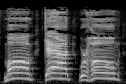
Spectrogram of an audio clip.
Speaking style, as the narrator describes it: shouted Annie

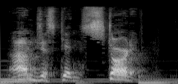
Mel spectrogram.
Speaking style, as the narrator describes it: he growled

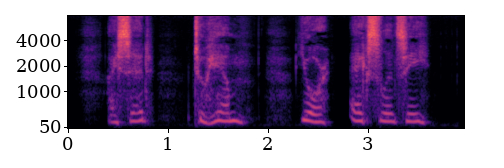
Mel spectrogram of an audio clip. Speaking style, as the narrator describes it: she ejaculated, gasping after each word

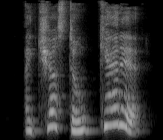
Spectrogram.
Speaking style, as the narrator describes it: Hermione cried out

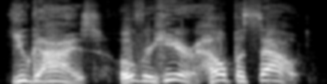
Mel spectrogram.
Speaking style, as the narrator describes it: he yelled back at the group of punks

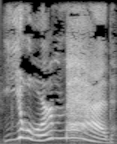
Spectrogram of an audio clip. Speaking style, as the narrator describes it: Basil smiled his terrible smile

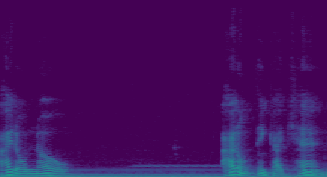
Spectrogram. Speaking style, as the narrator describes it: put her head down and mumbled

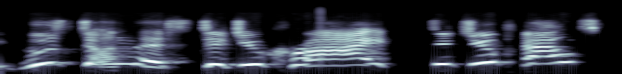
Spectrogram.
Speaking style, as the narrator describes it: people screeching above the panic

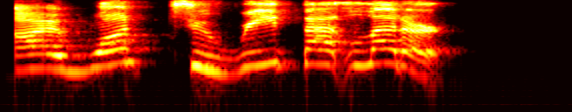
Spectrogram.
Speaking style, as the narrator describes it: he said loudly

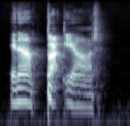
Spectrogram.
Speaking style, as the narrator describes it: muttered Sherman through gritted teeth

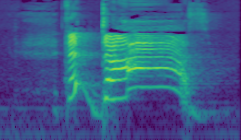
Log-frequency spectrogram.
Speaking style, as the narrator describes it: shouted the Grand High Witch in a voice that filled the room and bounced around the walls

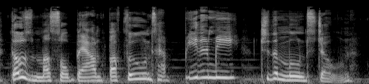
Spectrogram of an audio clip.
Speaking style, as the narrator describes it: Grandmaster grumbled

